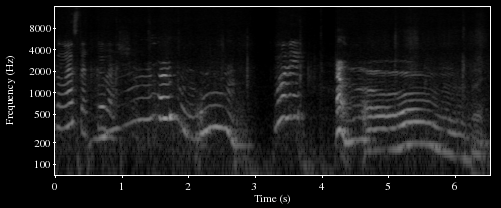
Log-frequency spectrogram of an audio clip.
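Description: Siberian husky vocalising in long, wavering calls that rise and fall in pitch, four in a row, the last two seconds long.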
